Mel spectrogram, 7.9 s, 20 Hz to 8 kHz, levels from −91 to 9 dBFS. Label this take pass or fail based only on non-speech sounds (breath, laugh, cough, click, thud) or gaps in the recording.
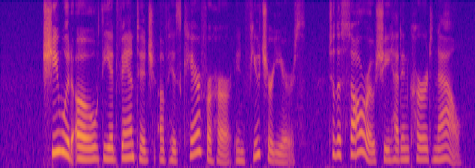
pass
